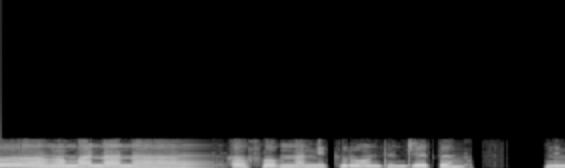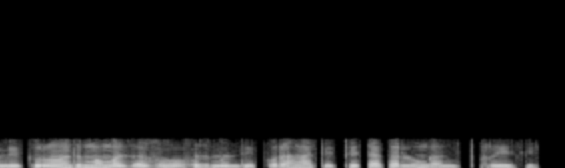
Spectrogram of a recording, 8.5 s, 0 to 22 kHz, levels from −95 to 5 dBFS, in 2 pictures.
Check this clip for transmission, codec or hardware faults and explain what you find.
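Two faults can be heard: the whole speech clip carries iLBC codec damage, and three short gaps come from lost iLBC frames.

The iLBC codec damage runs throughout. The speech sounds thin and boxed-in, with a rough, slightly synthetic edge that is plainly audible. Nothing comes through below about 200 Hz or above 3.6 kHz. That is a narrowband VoIP codec coding each 30 ms block of excitation on its own, which fits the 13.33 kbps iLBC mode. The codec cannot carry detail above the telephone band, and its per-frame coding roughens the voice.

Lost iLBC frames break up the sound at 1.38–1.71 s, 3.42–3.55 s and 5.55–5.71 s. In each gap the speech turns into a held, faintly buzzy, breathy vowel. The first gap lasts 330 ms and fades. The other two last 120 ms and 150 ms. When packets went missing, the decoder filled the hole by repeating the last pitch cycle mixed with noise. Because each frame decodes independently, the voice snaps back almost immediately afterward.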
